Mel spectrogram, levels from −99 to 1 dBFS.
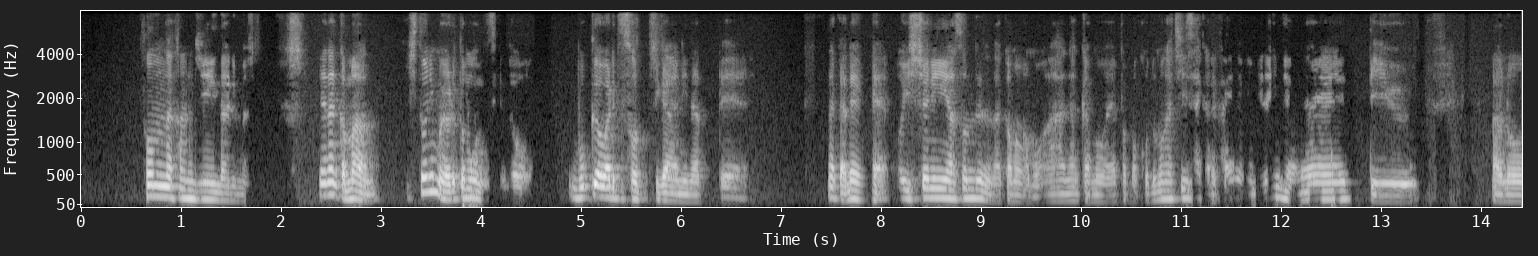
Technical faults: speech suppressed in double talk; background gated by the echo canceller

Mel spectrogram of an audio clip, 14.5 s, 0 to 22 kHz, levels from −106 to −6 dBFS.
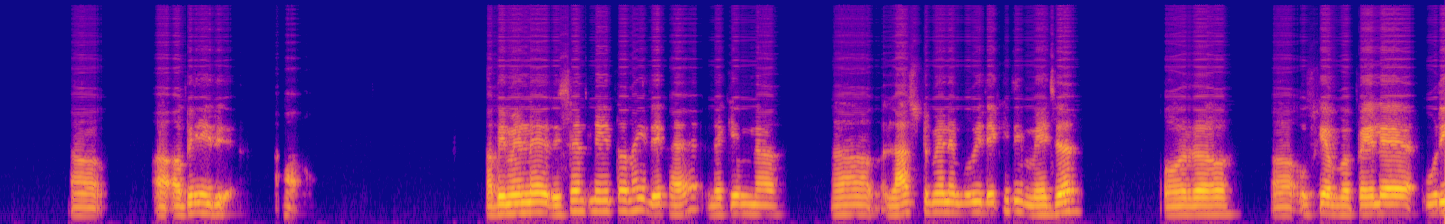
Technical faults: crude rate conversion

